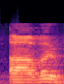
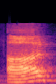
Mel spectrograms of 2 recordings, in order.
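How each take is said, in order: First: It is said in the American way. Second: It is said in the non-American way.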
